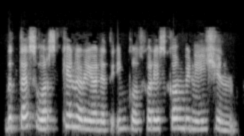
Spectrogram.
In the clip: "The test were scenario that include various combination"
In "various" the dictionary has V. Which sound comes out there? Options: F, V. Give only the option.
F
